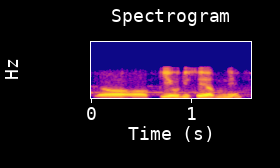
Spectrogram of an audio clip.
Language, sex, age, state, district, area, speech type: Assamese, male, 18-30, Assam, Udalguri, urban, conversation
